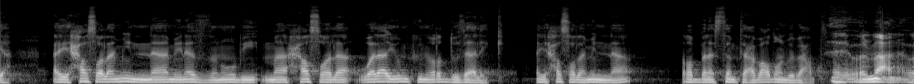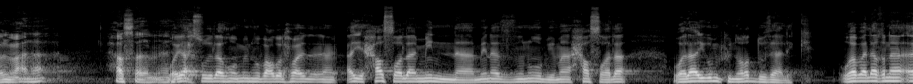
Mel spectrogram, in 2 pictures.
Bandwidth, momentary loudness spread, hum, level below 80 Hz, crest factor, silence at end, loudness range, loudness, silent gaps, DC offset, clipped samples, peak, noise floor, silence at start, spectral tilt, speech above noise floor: 13 kHz; 8 LU; none; -50 dBFS; 18 dB; 0 s; 2 LU; -18 LUFS; none; under 0.1%; under 0.1%; 0 dBFS; -45 dBFS; 0 s; -7.5 dB/octave; 29 dB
